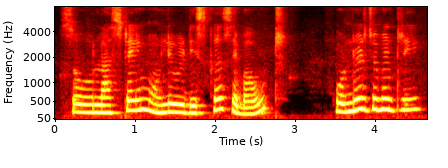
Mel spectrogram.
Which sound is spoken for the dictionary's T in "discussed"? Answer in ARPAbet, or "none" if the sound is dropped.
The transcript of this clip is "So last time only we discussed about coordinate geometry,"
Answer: none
